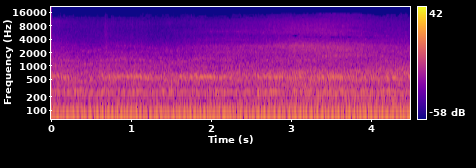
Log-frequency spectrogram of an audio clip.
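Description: Harley-Davidson Fat Bob's Milwaukee-Eight 107 V-twin idling steadily at a stop, a low rumble, with road traffic passing in front.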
